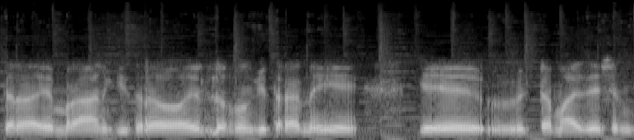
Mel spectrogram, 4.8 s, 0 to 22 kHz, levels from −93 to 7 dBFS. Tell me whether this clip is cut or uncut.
uncut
